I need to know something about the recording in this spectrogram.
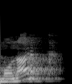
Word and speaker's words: monarch: This one, monarch, monarchs. What will be the last one? Stomach. You see, the CH is pronounced like K or Bangla Ko.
